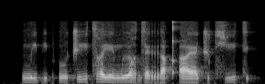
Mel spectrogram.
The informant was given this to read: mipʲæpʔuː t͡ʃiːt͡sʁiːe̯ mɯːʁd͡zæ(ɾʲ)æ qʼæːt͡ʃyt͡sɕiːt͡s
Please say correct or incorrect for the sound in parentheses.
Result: incorrect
